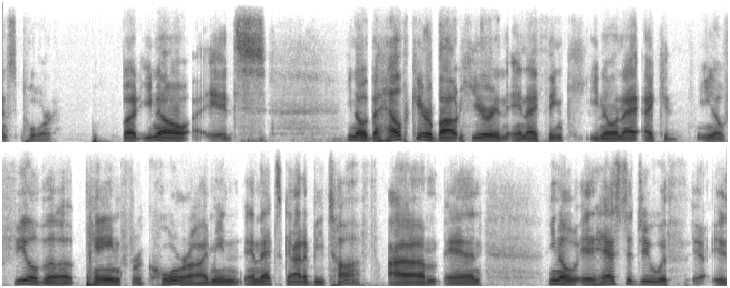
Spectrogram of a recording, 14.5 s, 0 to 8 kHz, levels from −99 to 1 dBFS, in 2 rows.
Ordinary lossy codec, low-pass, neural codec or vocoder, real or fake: Opus, 24 kbps; 7.2 kHz; codec, 16 kHz, 4 kbps, FunCodec, trained on Chinese and English, 50 frames a second; fake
